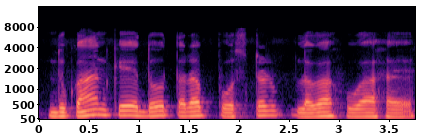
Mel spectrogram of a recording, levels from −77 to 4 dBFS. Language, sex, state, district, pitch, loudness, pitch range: Hindi, male, Haryana, Jhajjar, 135 Hz, -17 LUFS, 125-155 Hz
